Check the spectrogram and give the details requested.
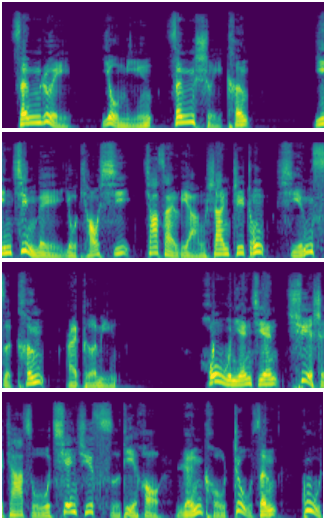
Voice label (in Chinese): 祠堂家族配音, 国语男声配音; 红色专题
